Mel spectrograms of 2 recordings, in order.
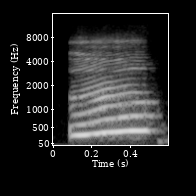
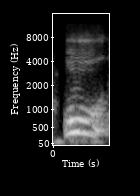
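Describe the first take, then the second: First: The vowel is a fronted, rounded 'ü'. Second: The vowel is a firm, plain back 'oo'. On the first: "seperti kita mau bilang I dulu depannya, tapi I-nya nggak dibunyikan" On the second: "kalau di Indonesia bunyinya tegas U ya"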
